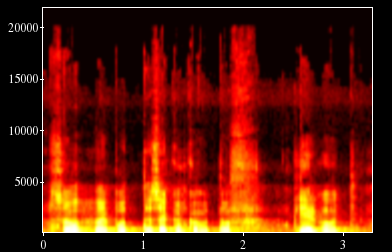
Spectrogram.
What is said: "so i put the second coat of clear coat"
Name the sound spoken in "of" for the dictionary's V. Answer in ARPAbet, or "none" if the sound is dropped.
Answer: F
